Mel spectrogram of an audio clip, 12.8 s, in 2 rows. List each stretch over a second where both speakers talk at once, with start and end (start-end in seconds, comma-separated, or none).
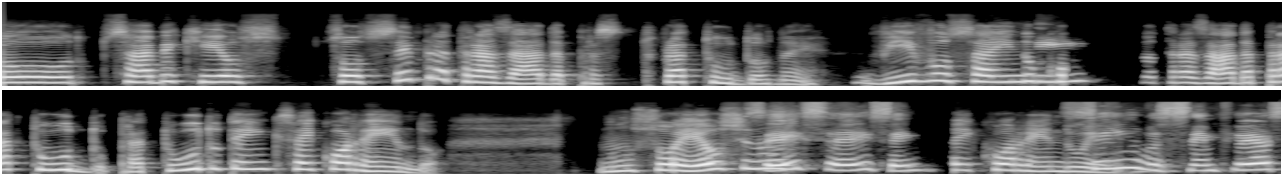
none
